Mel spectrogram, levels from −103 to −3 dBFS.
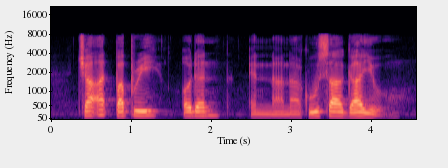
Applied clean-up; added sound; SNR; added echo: none; none; none; none.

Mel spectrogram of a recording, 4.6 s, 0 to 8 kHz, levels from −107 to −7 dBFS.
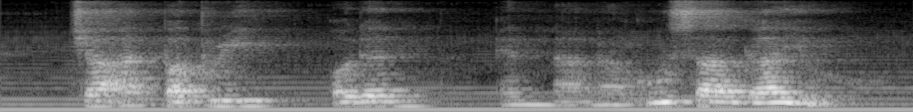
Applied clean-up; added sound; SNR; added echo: none; Musical instrument; 12 dB; reverberation time 0.7 s.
